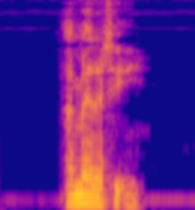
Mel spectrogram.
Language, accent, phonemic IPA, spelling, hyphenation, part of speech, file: English, Australia, /əˈmɛnəti/, amenity, a‧me‧ni‧ty, noun, En-au-amenity.ogg
- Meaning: 1. Pleasantness 2. Convenience 3. A unit pertaining to the infrastructure of a community, such as a public toilet, a postbox, a library, among others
